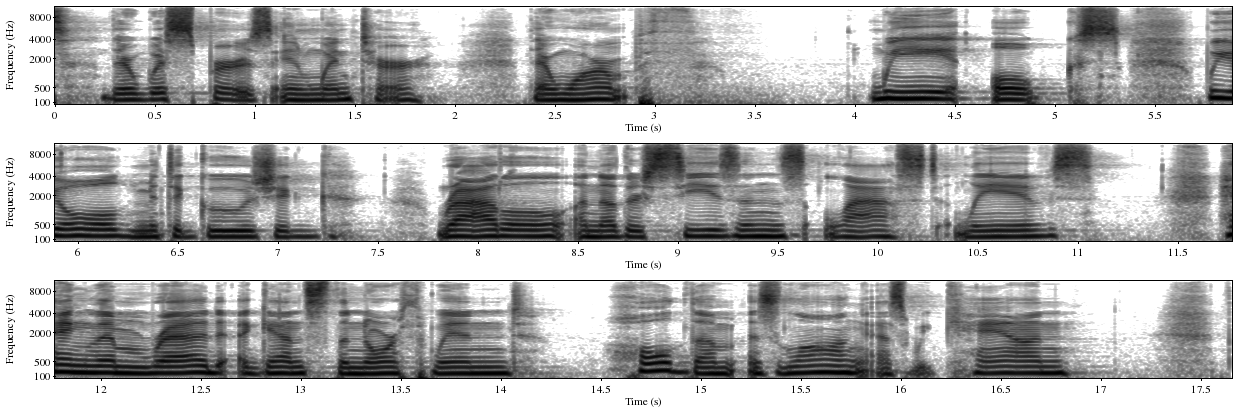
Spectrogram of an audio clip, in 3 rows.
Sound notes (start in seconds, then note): 5.9 speaking Ojibwe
